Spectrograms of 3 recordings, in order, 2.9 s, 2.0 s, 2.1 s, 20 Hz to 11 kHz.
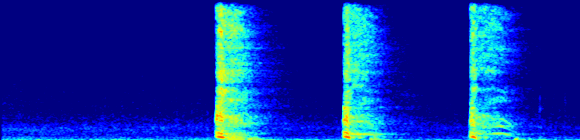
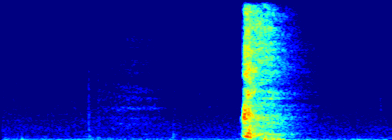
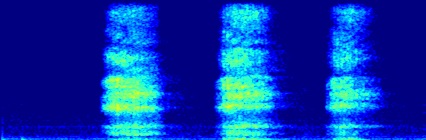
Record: {
  "three_cough_length": "2.9 s",
  "three_cough_amplitude": 19557,
  "three_cough_signal_mean_std_ratio": 0.31,
  "cough_length": "2.0 s",
  "cough_amplitude": 20853,
  "cough_signal_mean_std_ratio": 0.21,
  "exhalation_length": "2.1 s",
  "exhalation_amplitude": 3907,
  "exhalation_signal_mean_std_ratio": 0.49,
  "survey_phase": "beta (2021-08-13 to 2022-03-07)",
  "age": "45-64",
  "gender": "Male",
  "wearing_mask": "No",
  "symptom_sore_throat": true,
  "symptom_fatigue": true,
  "symptom_headache": true,
  "symptom_onset": "7 days",
  "smoker_status": "Never smoked",
  "respiratory_condition_asthma": false,
  "respiratory_condition_other": false,
  "recruitment_source": "Test and Trace",
  "submission_delay": "2 days",
  "covid_test_result": "Positive",
  "covid_test_method": "RT-qPCR",
  "covid_ct_value": 21.2,
  "covid_ct_gene": "N gene"
}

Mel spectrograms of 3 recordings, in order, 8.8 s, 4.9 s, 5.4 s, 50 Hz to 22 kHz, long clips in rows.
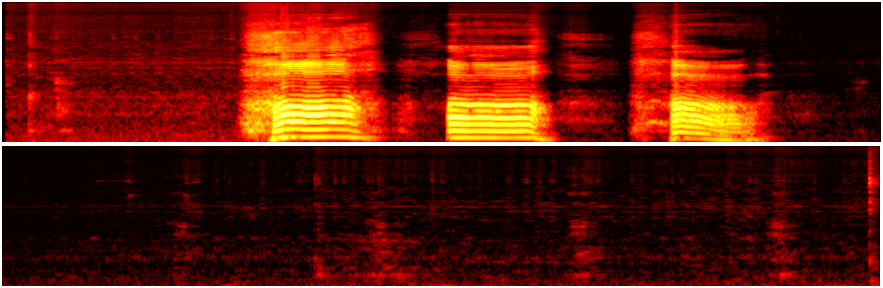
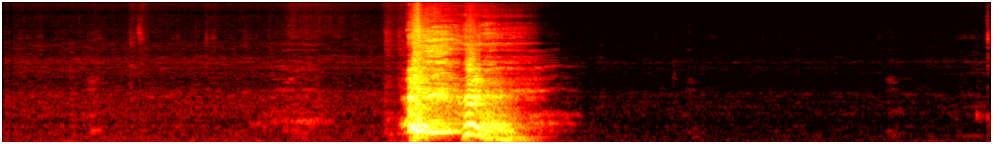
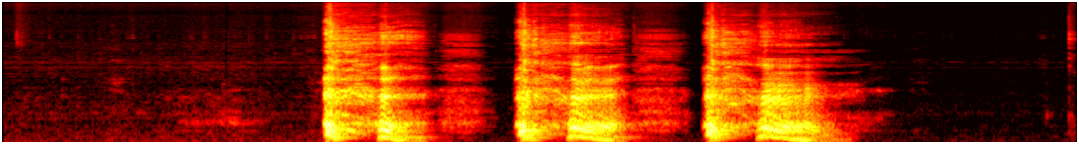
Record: {
  "exhalation_length": "8.8 s",
  "exhalation_amplitude": 32766,
  "exhalation_signal_mean_std_ratio": 0.29,
  "cough_length": "4.9 s",
  "cough_amplitude": 32768,
  "cough_signal_mean_std_ratio": 0.25,
  "three_cough_length": "5.4 s",
  "three_cough_amplitude": 32768,
  "three_cough_signal_mean_std_ratio": 0.38,
  "survey_phase": "beta (2021-08-13 to 2022-03-07)",
  "age": "45-64",
  "gender": "Male",
  "wearing_mask": "No",
  "symptom_none": true,
  "smoker_status": "Never smoked",
  "respiratory_condition_asthma": false,
  "respiratory_condition_other": false,
  "recruitment_source": "REACT",
  "submission_delay": "1 day",
  "covid_test_result": "Negative",
  "covid_test_method": "RT-qPCR",
  "influenza_a_test_result": "Negative",
  "influenza_b_test_result": "Negative"
}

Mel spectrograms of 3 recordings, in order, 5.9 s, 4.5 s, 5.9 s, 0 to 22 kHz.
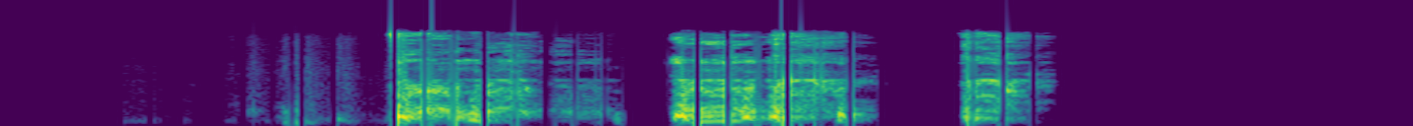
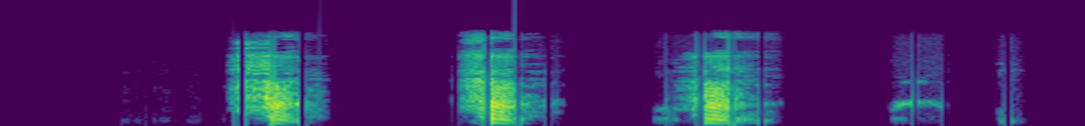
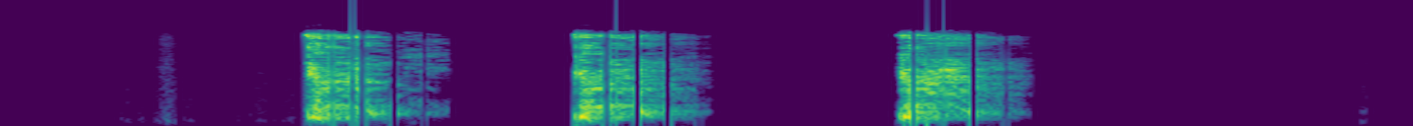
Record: {
  "cough_length": "5.9 s",
  "cough_amplitude": 25178,
  "cough_signal_mean_std_ratio": 0.31,
  "exhalation_length": "4.5 s",
  "exhalation_amplitude": 27089,
  "exhalation_signal_mean_std_ratio": 0.25,
  "three_cough_length": "5.9 s",
  "three_cough_amplitude": 31578,
  "three_cough_signal_mean_std_ratio": 0.26,
  "survey_phase": "beta (2021-08-13 to 2022-03-07)",
  "age": "45-64",
  "gender": "Male",
  "wearing_mask": "No",
  "symptom_cough_any": true,
  "symptom_runny_or_blocked_nose": true,
  "symptom_shortness_of_breath": true,
  "symptom_sore_throat": true,
  "symptom_diarrhoea": true,
  "symptom_fatigue": true,
  "symptom_onset": "4 days",
  "smoker_status": "Ex-smoker",
  "respiratory_condition_asthma": false,
  "respiratory_condition_other": false,
  "recruitment_source": "Test and Trace",
  "submission_delay": "1 day",
  "covid_test_result": "Positive",
  "covid_test_method": "ePCR"
}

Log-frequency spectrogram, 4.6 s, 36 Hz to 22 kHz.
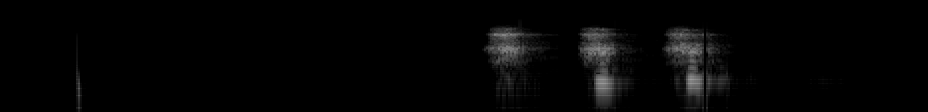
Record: {
  "exhalation_length": "4.6 s",
  "exhalation_amplitude": 6975,
  "exhalation_signal_mean_std_ratio": 0.26,
  "survey_phase": "beta (2021-08-13 to 2022-03-07)",
  "age": "18-44",
  "gender": "Female",
  "wearing_mask": "No",
  "symptom_fatigue": true,
  "symptom_onset": "12 days",
  "smoker_status": "Never smoked",
  "respiratory_condition_asthma": false,
  "respiratory_condition_other": true,
  "recruitment_source": "REACT",
  "submission_delay": "3 days",
  "covid_test_result": "Negative",
  "covid_test_method": "RT-qPCR"
}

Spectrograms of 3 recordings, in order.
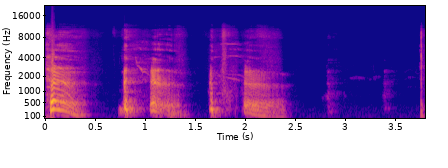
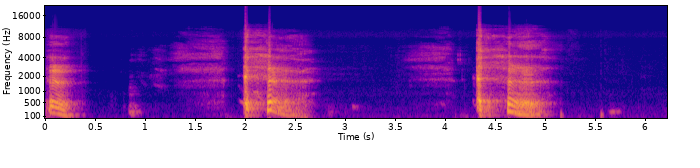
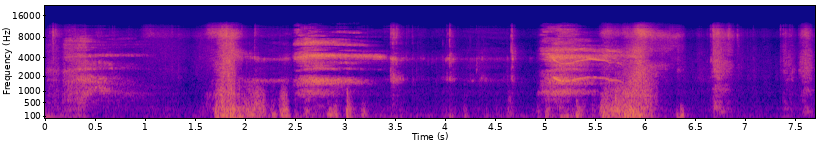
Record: {
  "cough_length": "3.8 s",
  "cough_amplitude": 26028,
  "cough_signal_mean_std_ratio": 0.33,
  "three_cough_length": "6.2 s",
  "three_cough_amplitude": 26028,
  "three_cough_signal_mean_std_ratio": 0.34,
  "exhalation_length": "7.7 s",
  "exhalation_amplitude": 16000,
  "exhalation_signal_mean_std_ratio": 0.61,
  "survey_phase": "beta (2021-08-13 to 2022-03-07)",
  "age": "65+",
  "gender": "Male",
  "wearing_mask": "No",
  "symptom_none": true,
  "smoker_status": "Ex-smoker",
  "respiratory_condition_asthma": true,
  "respiratory_condition_other": false,
  "recruitment_source": "REACT",
  "submission_delay": "2 days",
  "covid_test_result": "Negative",
  "covid_test_method": "RT-qPCR",
  "influenza_a_test_result": "Negative",
  "influenza_b_test_result": "Negative"
}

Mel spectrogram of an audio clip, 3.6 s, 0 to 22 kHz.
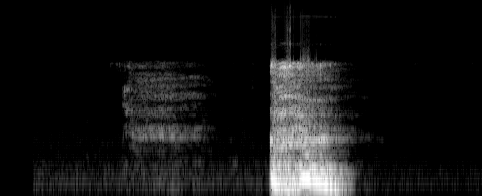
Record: {
  "cough_length": "3.6 s",
  "cough_amplitude": 32767,
  "cough_signal_mean_std_ratio": 0.34,
  "survey_phase": "alpha (2021-03-01 to 2021-08-12)",
  "age": "45-64",
  "gender": "Male",
  "wearing_mask": "No",
  "symptom_none": true,
  "smoker_status": "Ex-smoker",
  "respiratory_condition_asthma": false,
  "respiratory_condition_other": false,
  "recruitment_source": "REACT",
  "submission_delay": "5 days",
  "covid_test_result": "Negative",
  "covid_test_method": "RT-qPCR"
}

